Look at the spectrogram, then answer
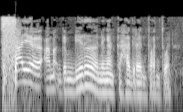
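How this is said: The stress is on the word saya. The speaker puts importance on himself. "Penekanannya saya"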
